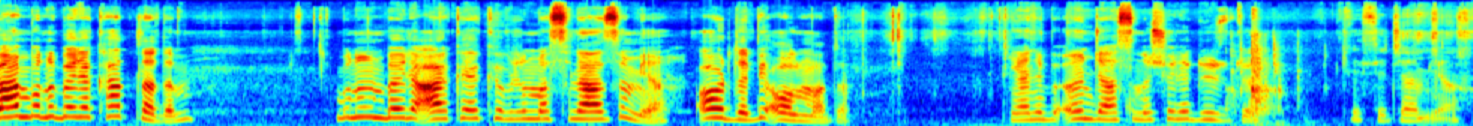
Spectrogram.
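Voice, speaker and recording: Pausing long and often, a woman speaks at a moderate pace in a high pitch with ordinary pitch variation. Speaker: sewing pattern tutorial creator. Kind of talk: tutorial. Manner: casual, hesitant with fillers.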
